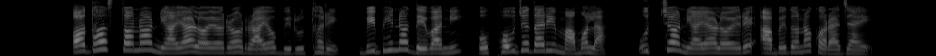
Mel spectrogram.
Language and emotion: Odia, neutral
